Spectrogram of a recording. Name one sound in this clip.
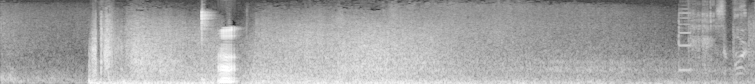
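A large explosion rumbles and roars, then slowly fades.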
